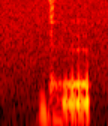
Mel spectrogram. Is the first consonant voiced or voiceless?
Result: voiced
